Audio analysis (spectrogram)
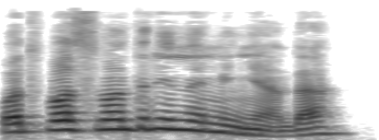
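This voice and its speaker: A man's voice: high voice, sing-song, normal speed. A man speaking as an interview guest and doctoral candidate, talking in a wry, sardonic way. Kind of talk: casual conversation.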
